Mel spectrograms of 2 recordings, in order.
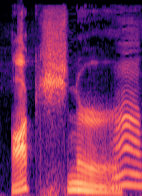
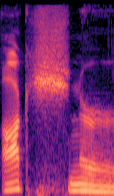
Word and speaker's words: Ochsner: on that today - I think that's the first time you said it right maybe auktioner thank you it's like auktioner yeah well I can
